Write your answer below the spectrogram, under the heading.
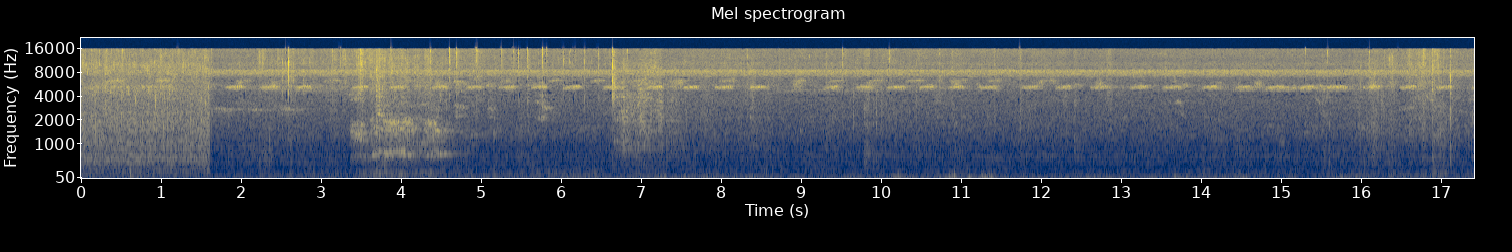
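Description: A rooster crows once, about four seconds in, over a steady row of short high chirps repeating about twice a second.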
